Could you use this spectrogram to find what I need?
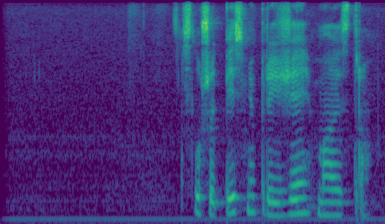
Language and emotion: Russian, neutral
